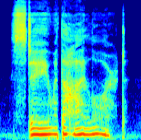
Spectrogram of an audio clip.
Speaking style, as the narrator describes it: whispers

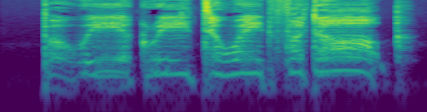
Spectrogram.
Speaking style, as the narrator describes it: Jackie whispered back, her voice raspy and terrified

